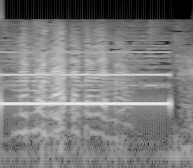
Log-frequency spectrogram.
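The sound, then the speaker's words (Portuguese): A telephone ringback tone as a call is placed live on air: a steady, clear electronic tone sounds for under two seconds, then cuts off abruptly. Faint background sound runs beneath it. “É o Escola Show aqui, ligando agora pra Célia.”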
